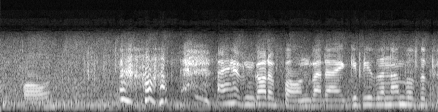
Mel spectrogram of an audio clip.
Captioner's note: laughs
